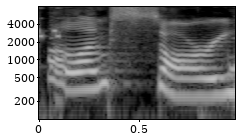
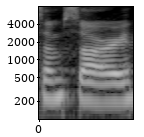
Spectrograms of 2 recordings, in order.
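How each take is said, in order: First: Apologetic clown character voice; lightly voiced clown; put-on clown voice. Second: Said in the usual way. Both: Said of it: "what I'm doing with this voice".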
